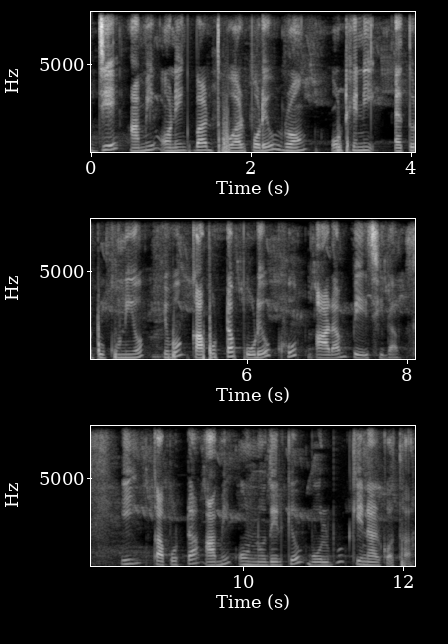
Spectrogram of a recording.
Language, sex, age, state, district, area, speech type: Bengali, female, 45-60, West Bengal, Jhargram, rural, spontaneous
